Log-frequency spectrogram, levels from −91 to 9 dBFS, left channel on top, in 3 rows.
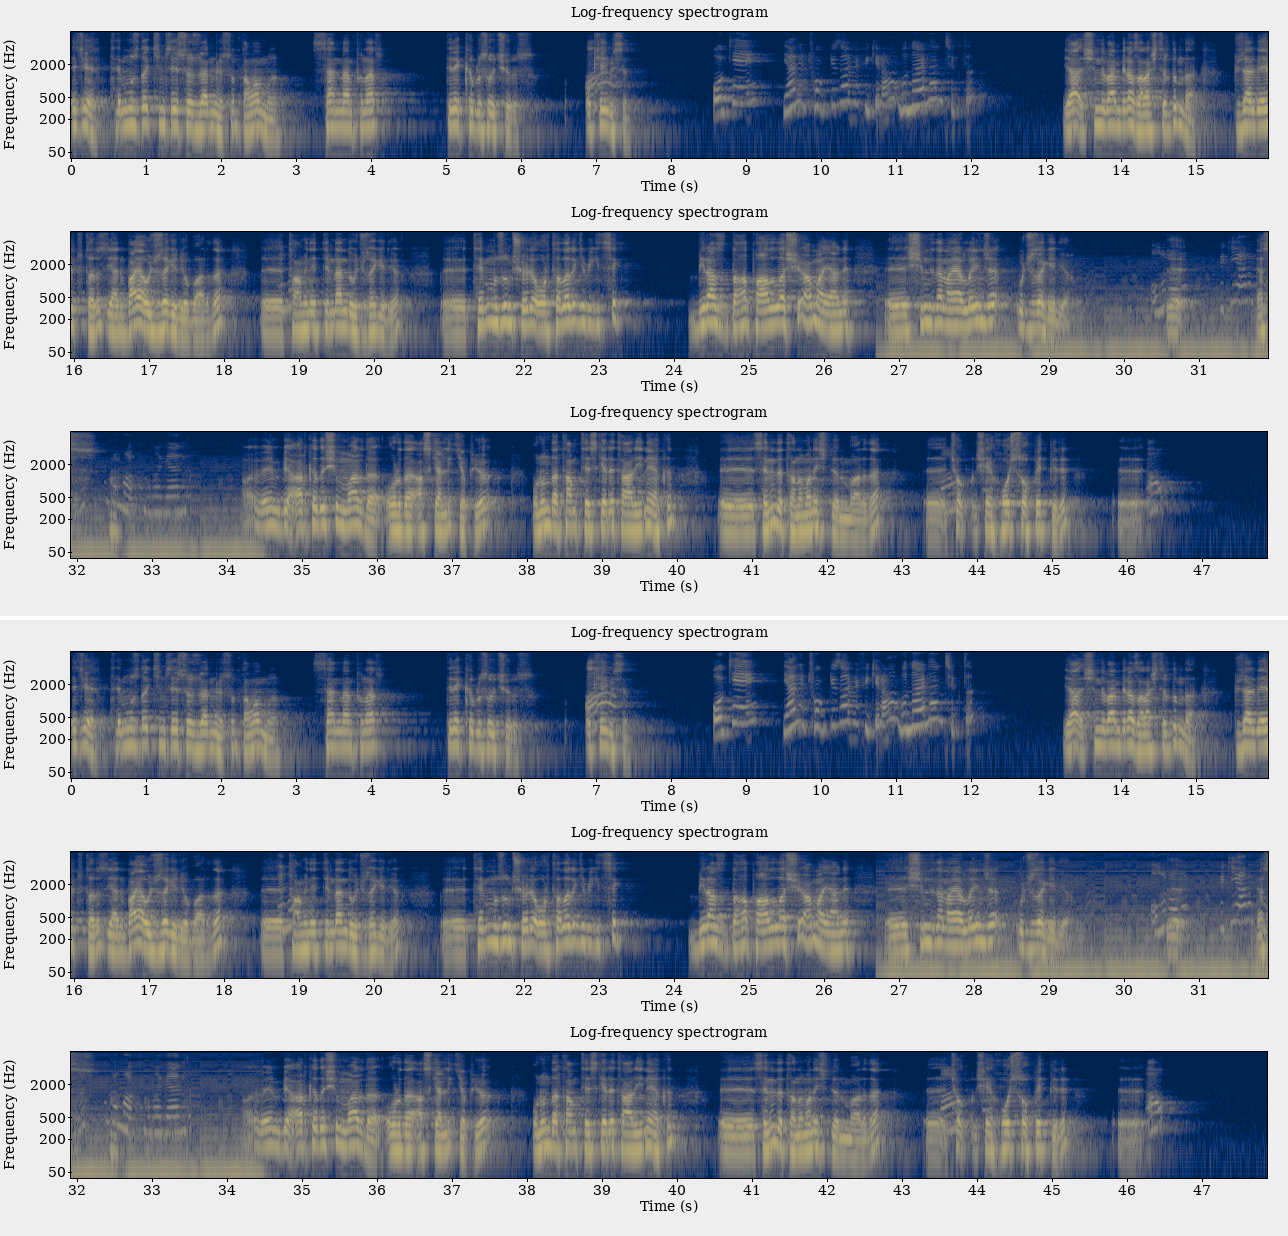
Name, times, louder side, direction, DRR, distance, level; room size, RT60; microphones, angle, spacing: voice 1, 0.0-2.8 3.2-4.1 5.0-6.1 6.9-7.3 13.2-15.0 15.5-18.2 18.5-20.4 20.9-23.3 24.2-26.4 26.8-29.3 30.6-30.8 31.8-32.0 32.4-32.6 34.2-37.5 38.1-40.0 40.6-42.8 43.3-45.3 45.9-46.2, left 1 dB, 15° left, 12 dB, 0.6 m, -24 dB
voice 2, 6.9-7.3 8.6-9.2 9.5-12.1 18.7-19.0 30.4-30.9 31.3-33.5 38.4-38.6 43.5-43.8 44.1-44.2 46.2-46.5, right 4 dB, 30° right, 13 dB, 0.6 m, -38 dB
sound 1, 26.7-34.5, right 2 dB, 85° right, 0.8 m, -37 dB
25.5 x 13.0 x 8.6 m, 1.2 s
head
